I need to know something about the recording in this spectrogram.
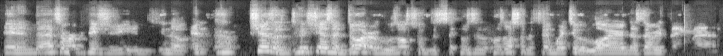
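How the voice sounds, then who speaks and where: A man in a casual podcast chat who talks haltingly, restarting his sentences and joking around. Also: fairly high pitch, a bit bright, poor audio. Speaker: podcast co-host.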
